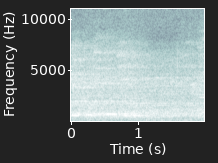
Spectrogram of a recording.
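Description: Steady background hubbub of an indoor shopping mall atrium: a continuous even wash of distant crowd and building noise.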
